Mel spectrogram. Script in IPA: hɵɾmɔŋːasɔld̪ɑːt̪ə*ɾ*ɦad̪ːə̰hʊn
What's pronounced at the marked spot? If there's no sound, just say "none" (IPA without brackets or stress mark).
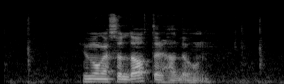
ɾ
